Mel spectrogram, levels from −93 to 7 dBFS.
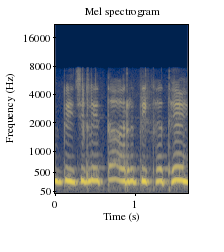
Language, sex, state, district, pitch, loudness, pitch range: Chhattisgarhi, female, Chhattisgarh, Raigarh, 290 Hz, -12 LUFS, 285-295 Hz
